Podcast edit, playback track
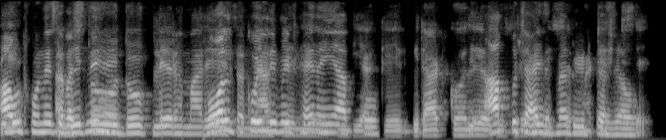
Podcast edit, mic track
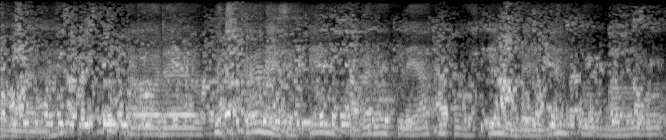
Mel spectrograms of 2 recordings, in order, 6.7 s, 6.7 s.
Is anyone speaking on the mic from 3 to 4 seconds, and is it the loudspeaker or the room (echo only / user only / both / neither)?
both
